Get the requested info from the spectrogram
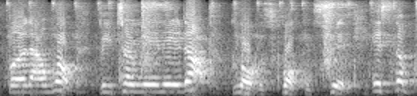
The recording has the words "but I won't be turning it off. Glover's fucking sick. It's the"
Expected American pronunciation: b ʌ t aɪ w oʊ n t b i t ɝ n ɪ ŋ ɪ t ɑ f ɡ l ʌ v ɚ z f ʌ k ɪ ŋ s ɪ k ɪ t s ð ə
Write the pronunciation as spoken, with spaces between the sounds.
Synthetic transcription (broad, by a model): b ʌ t aɪ w oʊ n b i t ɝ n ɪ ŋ ɪ t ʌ p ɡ l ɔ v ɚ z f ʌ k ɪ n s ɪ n ɪ t s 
